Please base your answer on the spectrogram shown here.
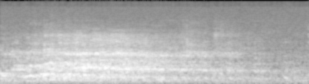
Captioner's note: audience laughter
